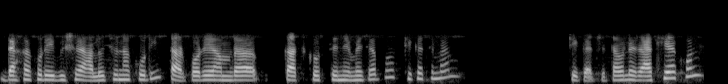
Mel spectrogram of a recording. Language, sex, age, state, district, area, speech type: Bengali, female, 30-45, West Bengal, Dakshin Dinajpur, urban, conversation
